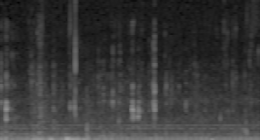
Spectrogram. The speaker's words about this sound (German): Jetzt müssen uns die Hörer wieder beim Eschen zuhören, ne? Es ist nicht reich, dass die Hörer uns beim Saufen zuhören, jetzt auch noch beim Schmatzen.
